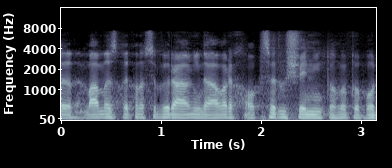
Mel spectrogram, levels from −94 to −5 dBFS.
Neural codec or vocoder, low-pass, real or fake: codec, 16 kHz, 1 kbps, FunCodec, trained on LibriTTS, 50 frames a second; 7.2 kHz; fake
